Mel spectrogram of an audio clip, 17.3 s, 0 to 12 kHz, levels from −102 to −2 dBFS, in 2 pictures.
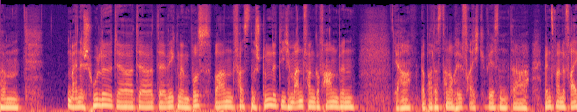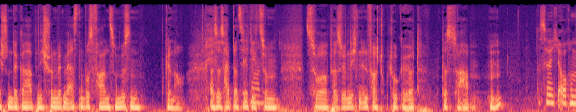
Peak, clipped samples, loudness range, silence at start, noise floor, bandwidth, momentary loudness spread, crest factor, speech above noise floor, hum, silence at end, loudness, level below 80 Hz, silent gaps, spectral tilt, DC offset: -4 dBFS; under 0.1%; 3 LU; 0 s; -37 dBFS; 11 kHz; 8 LU; 12 dB; 20 dB; none; 0 s; -19 LUFS; -32 dBFS; none; -6 dB/octave; under 0.1%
